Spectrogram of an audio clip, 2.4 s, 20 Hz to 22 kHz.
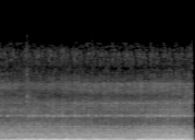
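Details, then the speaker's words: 1999 Lexus ES300, 68k miles, 1MZ-FE V6, codes P0300/P0301/P0304: deep lumpy idle with repeated stumbles; ignition analyzer shows cylinder 1 ignition (not mechanical) misfire from a faulty coil, before coil and plug replacement. "take a look at cylinder number one you see all those drops those are misfires we know for sure that this cylinder is misfiring and it's an ignition misfire not a mechanical misfire"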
